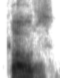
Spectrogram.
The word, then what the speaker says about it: clothes: So, you don't really have to do the sound. This is an exception. They will do it here because they're voice over artists. They're pronouncing. Clothes. All right, so he did the but normally you just say clothes.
